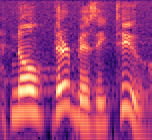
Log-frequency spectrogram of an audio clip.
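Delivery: soft, slow little refusal; hushed small voice; small child's voice. Acted. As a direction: answer slowly and quietly as a child. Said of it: "silent voice said".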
